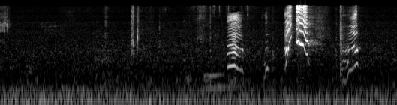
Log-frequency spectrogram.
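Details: Hungry monkeys searching for food, giving three short shrill squealing calls with wavering, harmonic-rich pitch in the last seconds, separated by under a second each, after a quiet stretch with low background rumble.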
